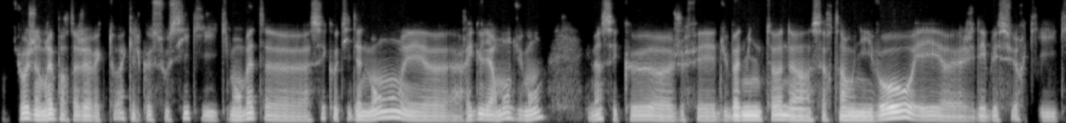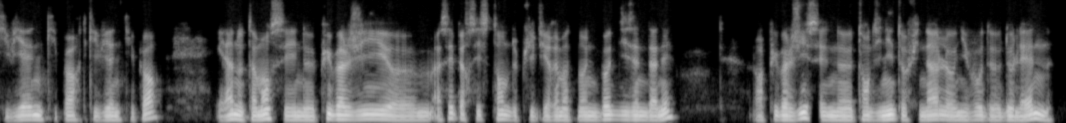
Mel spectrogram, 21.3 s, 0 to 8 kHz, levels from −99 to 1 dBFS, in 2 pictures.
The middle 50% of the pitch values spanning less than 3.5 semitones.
Yes: narrow, 2.6 semitones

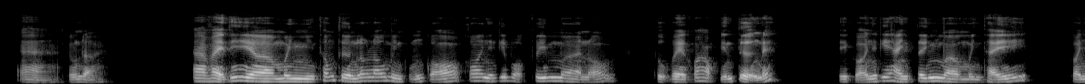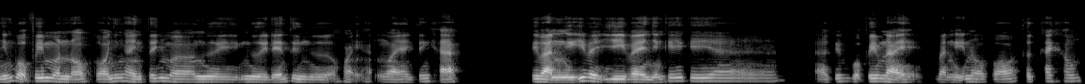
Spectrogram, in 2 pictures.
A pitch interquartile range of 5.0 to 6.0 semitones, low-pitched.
No: average, 3.9 semitones; low, 130 Hz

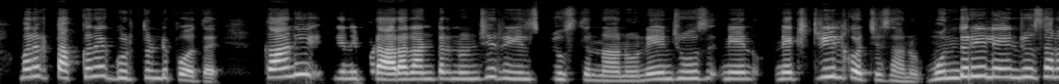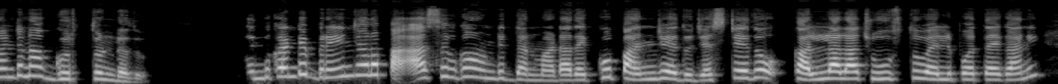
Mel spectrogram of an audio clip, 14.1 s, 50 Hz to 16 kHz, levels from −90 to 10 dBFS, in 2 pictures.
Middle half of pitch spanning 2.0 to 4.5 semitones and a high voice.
No: average, 5.1 semitones; very high, 285 Hz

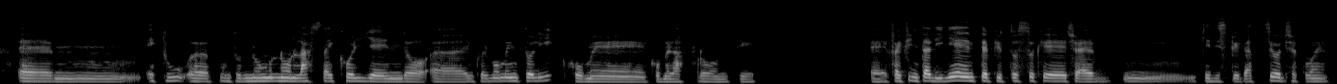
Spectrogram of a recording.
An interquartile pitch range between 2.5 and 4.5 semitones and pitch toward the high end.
No: average, 2.8 semitones; medium, 140 Hz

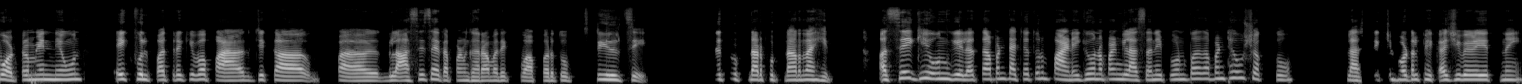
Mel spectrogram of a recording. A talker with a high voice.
Yes: high, 215 Hz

